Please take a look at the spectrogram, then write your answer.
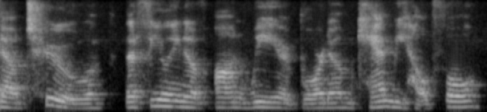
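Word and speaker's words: ennui: in NN you y on on WE that's how it's pronounced yeah e n n u y UI u i yeah on WE that's how you pronounce it what is that it's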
